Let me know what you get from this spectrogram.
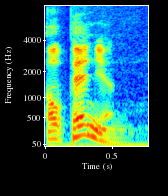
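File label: "opinion", English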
